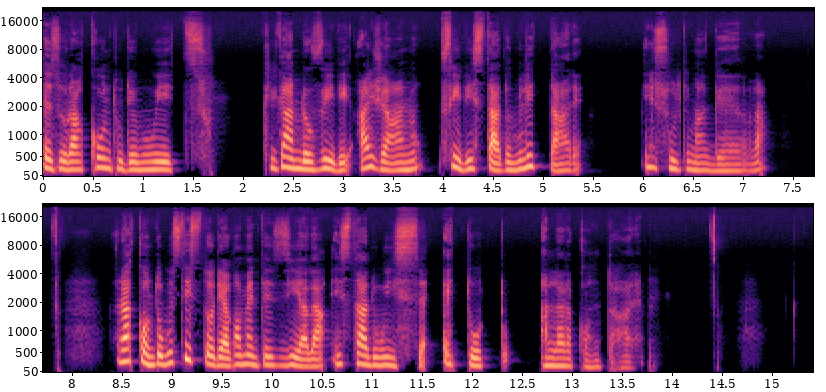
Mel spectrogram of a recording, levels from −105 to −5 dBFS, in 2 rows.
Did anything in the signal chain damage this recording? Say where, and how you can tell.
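No, nothing in the chain damaged this recording.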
